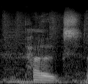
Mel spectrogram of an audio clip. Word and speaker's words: Pogues: Pogues. I don't know how the right way to pronounce it in French, but Pogues, I'd say.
